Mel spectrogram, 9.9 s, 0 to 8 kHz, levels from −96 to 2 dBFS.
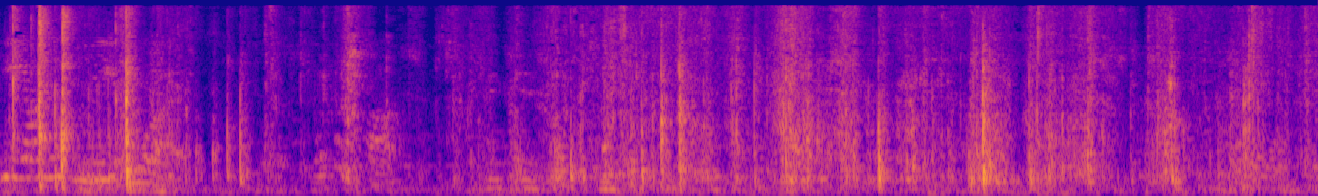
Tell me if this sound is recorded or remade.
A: recorded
